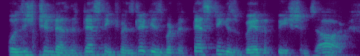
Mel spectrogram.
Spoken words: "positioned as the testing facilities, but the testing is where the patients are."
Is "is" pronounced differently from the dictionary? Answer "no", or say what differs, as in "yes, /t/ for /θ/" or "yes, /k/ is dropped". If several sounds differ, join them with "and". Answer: no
